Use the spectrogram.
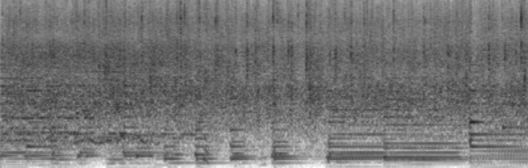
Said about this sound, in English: And I just want to say, can we have a big round of applause for our singer,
